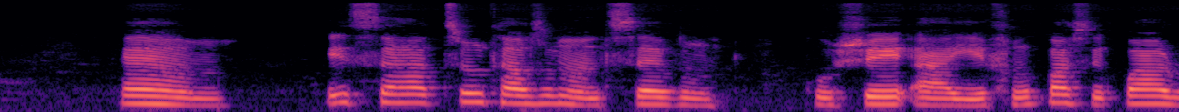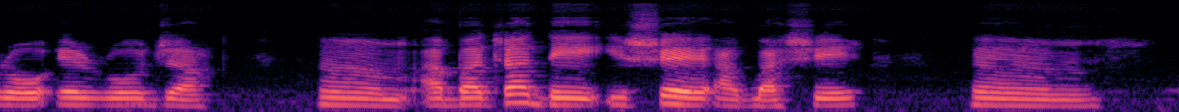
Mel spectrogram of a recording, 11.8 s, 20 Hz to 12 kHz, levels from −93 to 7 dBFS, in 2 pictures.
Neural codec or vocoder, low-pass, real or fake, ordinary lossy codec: none; 10.8 kHz; real; none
